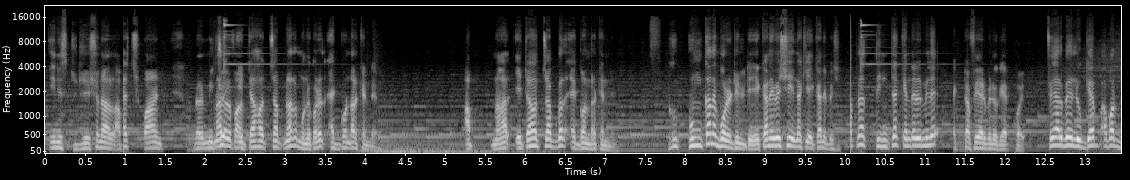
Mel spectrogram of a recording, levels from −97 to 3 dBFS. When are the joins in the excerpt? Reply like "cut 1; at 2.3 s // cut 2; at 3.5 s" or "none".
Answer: cut 1; at 0.9 s // cut 2; at 2.5 s // cut 3; at 10.1 s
